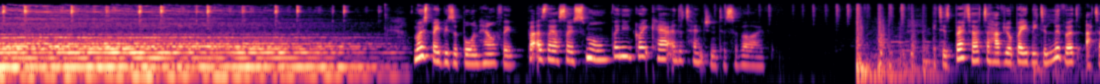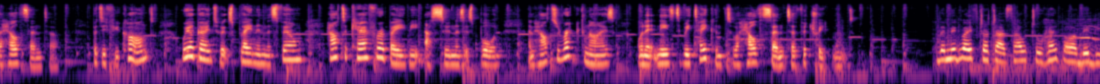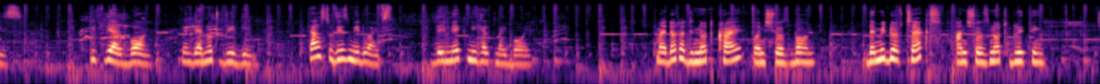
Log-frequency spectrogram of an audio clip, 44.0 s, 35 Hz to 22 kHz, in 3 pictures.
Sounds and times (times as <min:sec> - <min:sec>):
Music: 0:00.0 - 0:05.8, 0:09.9 - 0:44.0
Speech: 0:05.5 - 0:10.3, 0:12.5 - 0:26.0, 0:27.2 - 0:29.6, 0:30.4 - 0:32.8, 0:33.5 - 0:36.5, 0:38.1 - 0:40.2, 0:40.9 - 0:44.0.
